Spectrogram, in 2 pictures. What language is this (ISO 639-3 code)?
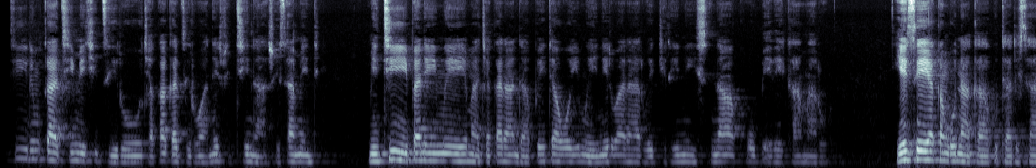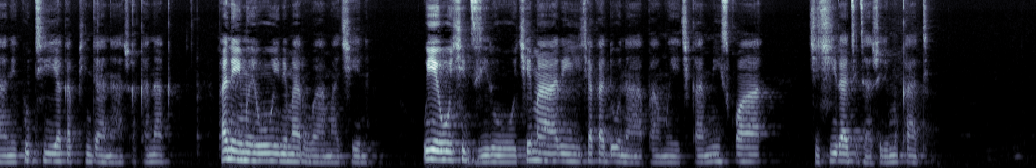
sna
